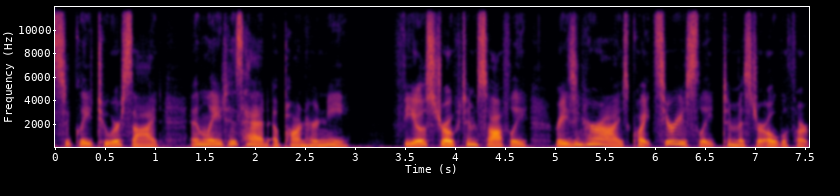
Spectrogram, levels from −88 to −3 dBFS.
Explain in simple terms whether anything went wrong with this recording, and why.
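Twice, at 1.07 s and 4.26 s, the speech gives a tiny buzzy click: a repeated buffer, where the same very short slice of sound, likely from a 128-sample buffer, replays instead of going silent like a dropout.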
